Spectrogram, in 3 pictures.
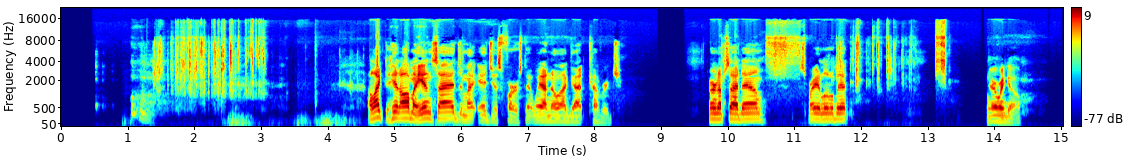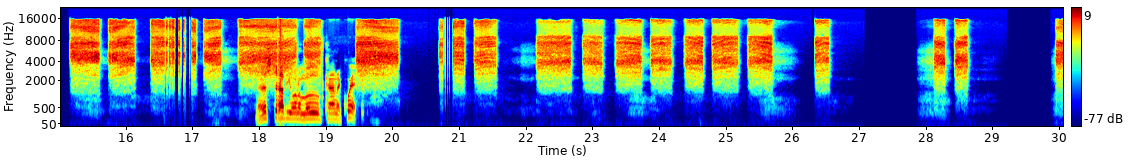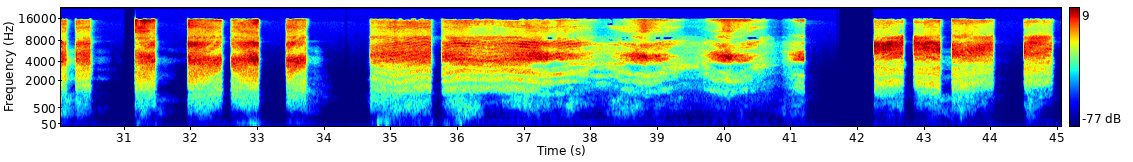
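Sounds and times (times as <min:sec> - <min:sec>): aerosol spray can hissing: 0:01.4 - 0:03.1, 0:10.6 - 0:11.1, 0:11.8 - 0:13.3, 0:15.2 - 0:18.9, 0:19.5 - 0:21.6, 0:22.2 - 0:25.7, 0:26.4 - 0:26.6, 0:28.1 - 0:28.7, 0:30.0 - 0:30.6, 0:31.2 - 0:33.8, 0:34.7 - 0:41.3, 0:42.3 - 0:45.0.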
